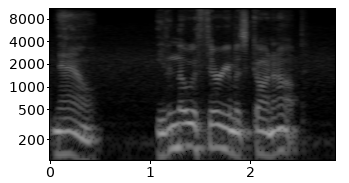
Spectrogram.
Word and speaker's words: Ethereum: gonna spell that for you e t h e-t-h-e-r-e-u-m it's pronounced ethereum if you only buy one crypto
